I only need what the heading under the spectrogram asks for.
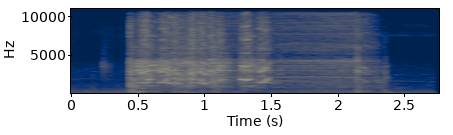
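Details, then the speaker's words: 474 engine just fitted as a replacement in a Changan twin-cab truck, about 40 km run: harsh, high, dry squeal for about two seconds while cranking without firing; the top end was later found dry, with no oil reaching it. "这忽然一下就出现一个这个响声，大家听一下。这声音好像就在发动机里面啊。"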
